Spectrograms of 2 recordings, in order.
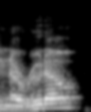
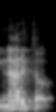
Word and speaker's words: Naruto: Japanese never emphasize the U sound unless it's a U by itself, because they have subtle U sounds. So it should, like, people who say Naruto, wrong, okay? Yeah. So it should be Naruto, right?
